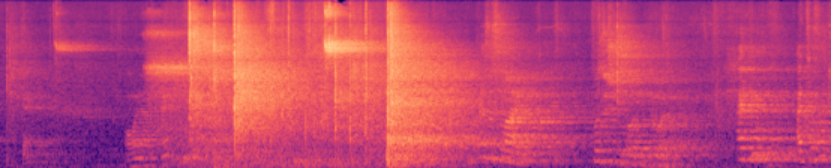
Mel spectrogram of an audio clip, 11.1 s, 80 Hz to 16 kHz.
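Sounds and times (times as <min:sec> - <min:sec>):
voices: 0:01.7 - 0:03.1
sharp sparring hits echoing: 0:02.4 - 0:07.3.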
